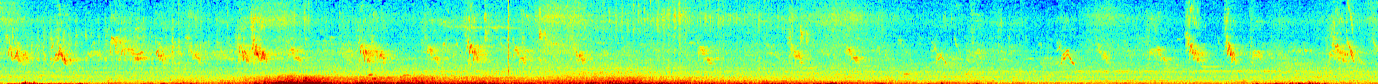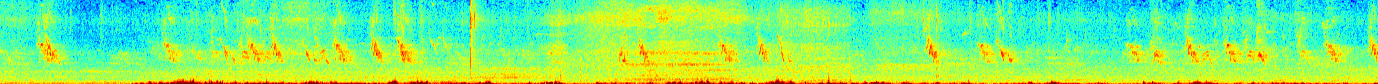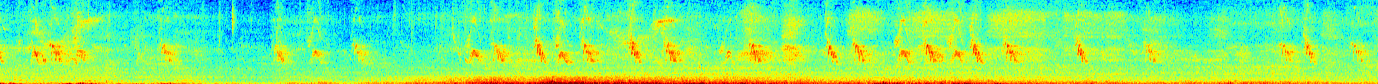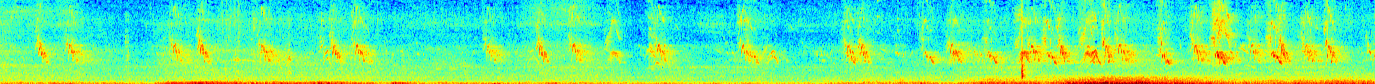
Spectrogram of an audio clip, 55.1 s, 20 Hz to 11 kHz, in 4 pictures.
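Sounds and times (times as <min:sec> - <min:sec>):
small birds chirping: 0:00.0 - 0:55.0
distant thunder rumbling: 0:01.6 - 0:10.3, 0:31.7 - 0:41.6, 0:51.0 - 0:55.0.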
